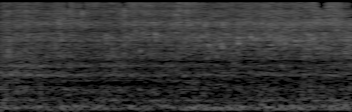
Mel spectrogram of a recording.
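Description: A little water pours into a hot pan of spice paste for a South Indian spinach thokku, a close, steady rushing hiss with no voices.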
